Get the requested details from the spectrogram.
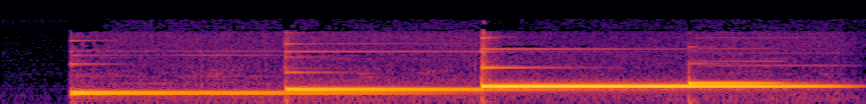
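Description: A dinner bell chime, the NBC chimes, rings out four clear, rising notes about a second apart, each tone lingering and blending into the next before fading, fairly loud with no talking.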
